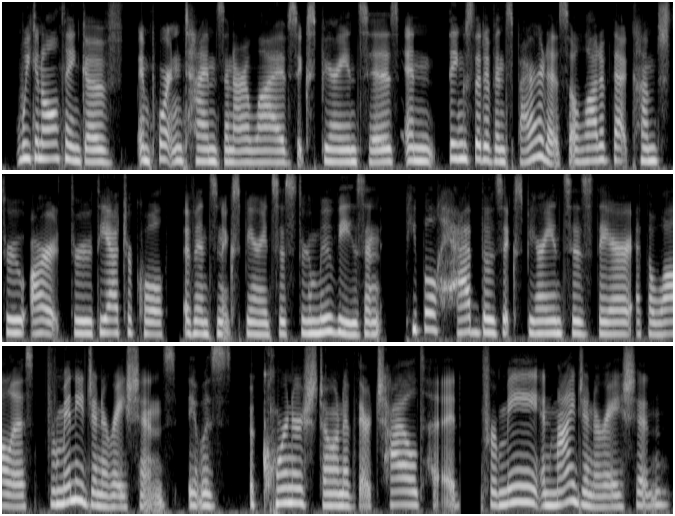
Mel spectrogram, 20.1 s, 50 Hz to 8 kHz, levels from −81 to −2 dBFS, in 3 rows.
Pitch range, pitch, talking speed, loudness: 210-230 Hz, 220 Hz, 165 wpm, -22 LUFS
